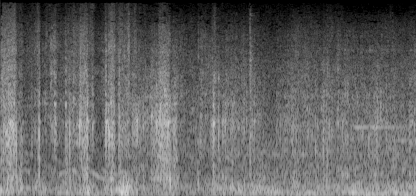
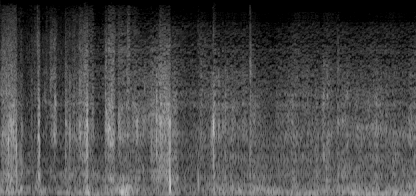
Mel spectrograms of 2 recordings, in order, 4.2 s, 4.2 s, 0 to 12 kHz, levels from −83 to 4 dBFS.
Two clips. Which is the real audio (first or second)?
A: first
